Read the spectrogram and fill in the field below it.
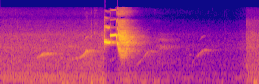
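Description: A rose-ringed parakeet gives a shrill screech.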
